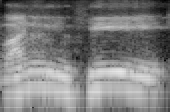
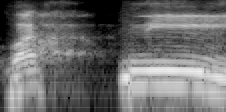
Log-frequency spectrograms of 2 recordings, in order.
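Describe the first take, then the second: First: The n sound comes before the h. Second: The h sound comes before the n. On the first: This is how the word should be recited. The speaker calls it right. "మనము దాన్ని వన్హి అని చెప్పాలి" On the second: This is how the word is written. The speaker calls it wrong. "Vishnu సహస్రనామాల్లో వహ్ని అని వస్తుంది"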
